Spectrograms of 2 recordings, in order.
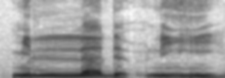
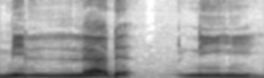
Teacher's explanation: Syu'bah membacanya milladnihi dengan ismam di dalnya, milladnihi. Jadi ada diismamkan dulu, dimonyongkan dulu bibirnya.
